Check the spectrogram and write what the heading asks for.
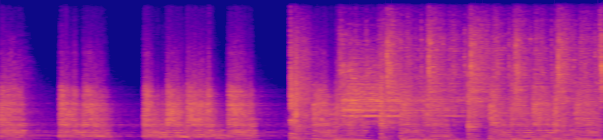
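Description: Loud distorted rock guitar opens a song with punchy, chopped riffs, then drums and full band crash in around three seconds, driving a heavy, gritty groove with no voices.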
